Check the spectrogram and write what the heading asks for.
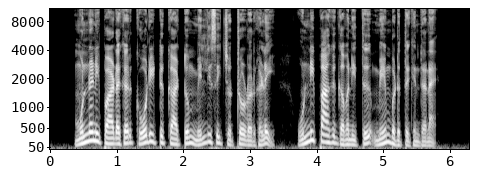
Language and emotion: Tamil, neutral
